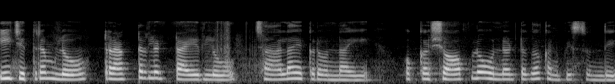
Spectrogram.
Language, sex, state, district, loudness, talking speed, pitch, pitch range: Telugu, female, Andhra Pradesh, Krishna, -17 LUFS, 145 wpm, 245 Hz, 225-265 Hz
